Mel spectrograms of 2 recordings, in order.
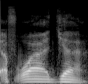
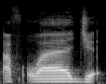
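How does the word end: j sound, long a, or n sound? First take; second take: long a; j sound. First: The word ends on a lengthened a vowel. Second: The word ends abruptly on the j consonant. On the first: The speaker calls it right. "tapi kita baca afwaja" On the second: The speaker calls it wrong. "atau afwaj juga jangan"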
